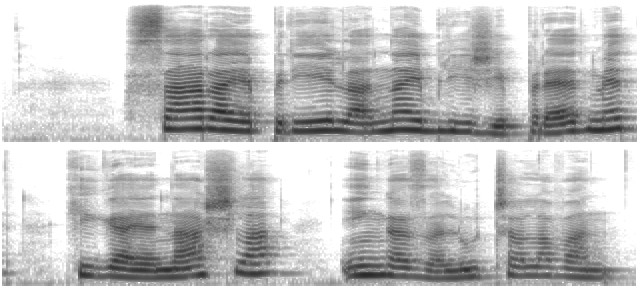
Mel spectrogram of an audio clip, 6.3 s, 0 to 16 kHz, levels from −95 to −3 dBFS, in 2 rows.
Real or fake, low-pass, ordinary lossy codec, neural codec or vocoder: real; 14.4 kHz; none; none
